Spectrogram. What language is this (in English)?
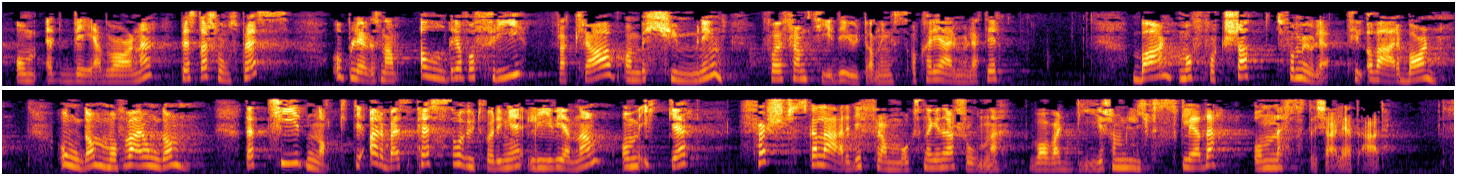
Norwegian Bokmål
